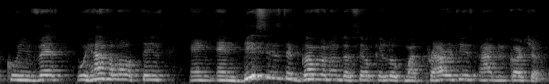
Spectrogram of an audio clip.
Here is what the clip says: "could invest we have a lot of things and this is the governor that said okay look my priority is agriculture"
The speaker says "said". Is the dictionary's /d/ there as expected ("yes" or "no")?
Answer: no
